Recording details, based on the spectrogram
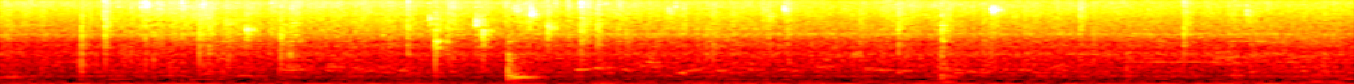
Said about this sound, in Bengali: আমি একটু প্রেস প্রেস করে ভালো করে ভাজবো এগুলো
